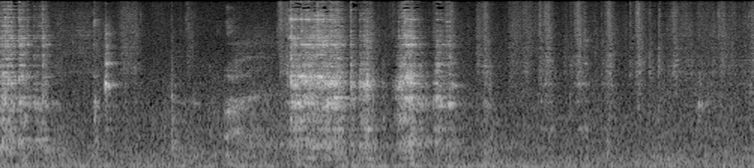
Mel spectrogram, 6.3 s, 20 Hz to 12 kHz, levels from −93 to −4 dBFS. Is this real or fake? real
